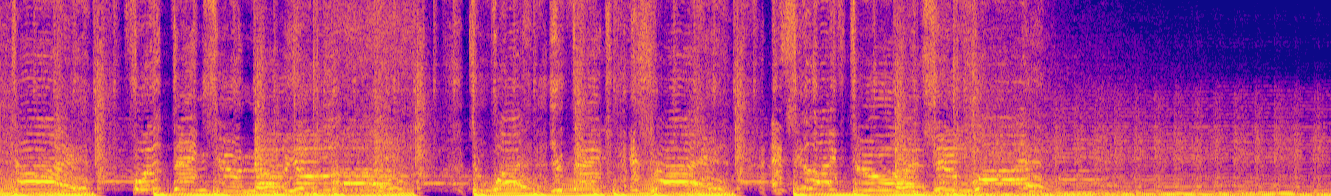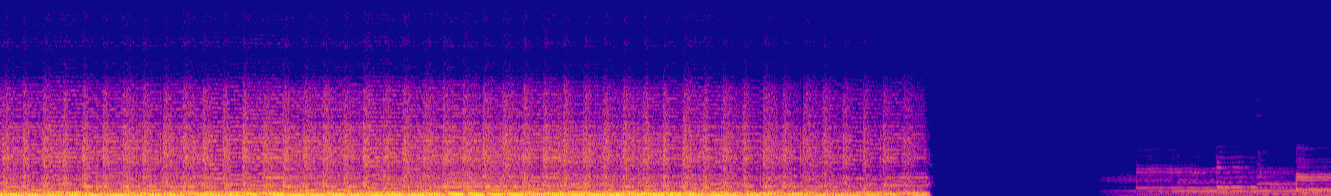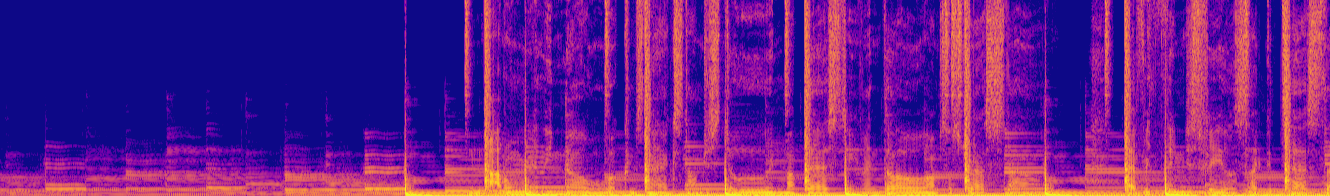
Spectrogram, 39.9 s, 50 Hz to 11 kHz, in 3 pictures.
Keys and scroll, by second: 0.8 space, 1.0 =, 1.1 space, 1.8 ctrl+s, 10.3 Left, 11.0 Left, 12.2 ctrl+s, 13.0 BackSpace, 13.4 =, 15.8 Delete, 26.5 BackSpace, 27.3 ctrl+s, 39.5 Return, 39.7 Return.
